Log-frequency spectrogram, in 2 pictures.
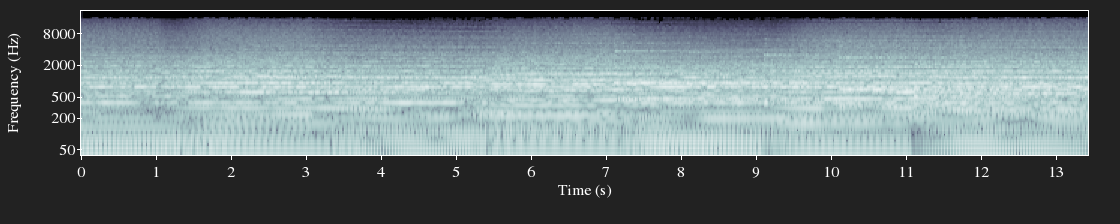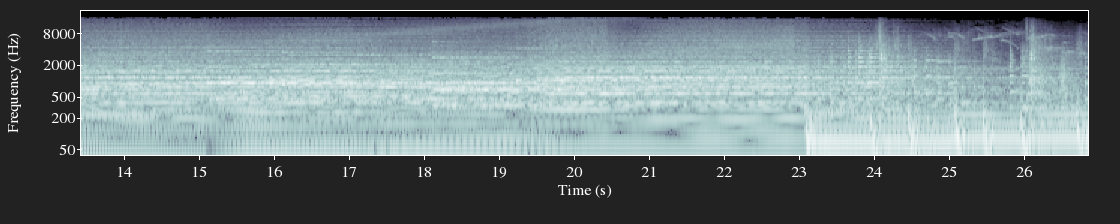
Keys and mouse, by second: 1.1 q, 5.1 double click, 15.5 double click, 16.8 double click, 17.9 double click.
